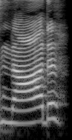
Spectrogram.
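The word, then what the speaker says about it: Knod: This is Nod. It's spelt like Todd, but with KN.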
